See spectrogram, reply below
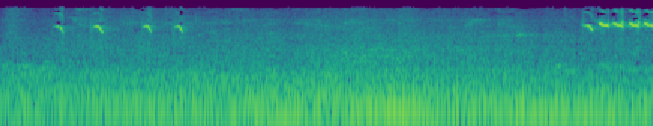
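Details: Brown-throated sunbird song serving as a lure for other birds: four short, high, falling chirps in quick succession, a pause filled with steady background hiss, then a fast burst of sharp high notes.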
